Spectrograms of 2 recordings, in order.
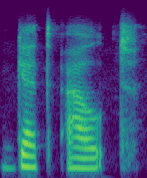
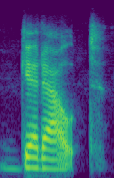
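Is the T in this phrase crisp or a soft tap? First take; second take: crisp; tap. First: The T is a crisp, clear stop. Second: The T is a soft, quick tap.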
